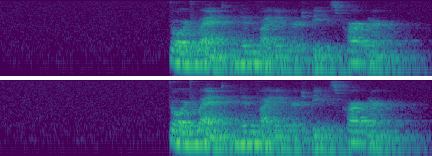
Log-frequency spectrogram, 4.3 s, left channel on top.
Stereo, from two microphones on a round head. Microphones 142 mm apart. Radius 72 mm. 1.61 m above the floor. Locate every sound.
1.7 s a woman speaking: 35° right (ahead or behind), 0.9 m; by 3.9 s 5° right (ahead or behind), 1.9 m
